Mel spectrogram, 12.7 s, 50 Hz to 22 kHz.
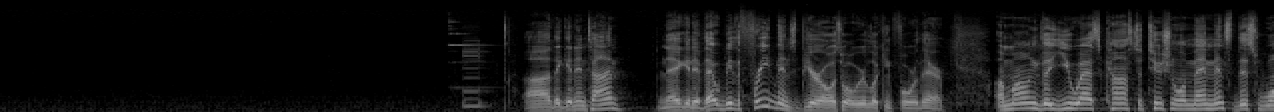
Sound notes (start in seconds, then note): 4.5 bell ring; 4.5 buzzer dings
